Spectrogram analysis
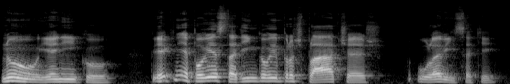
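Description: Kind old granny, gentle and wise, read by a man, storybook. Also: medium pitch, animated, close to an everyday voice. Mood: kindly. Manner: gentle, smiling delivery. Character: warm old grandmother, kindly and wise.

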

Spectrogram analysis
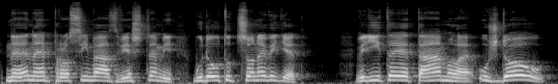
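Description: A man's voice: a little high, pitched above the performer's own voice, lightly acted. A man voicing a frightened, earnest young boy who pleads urgently. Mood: desperate pleading.

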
